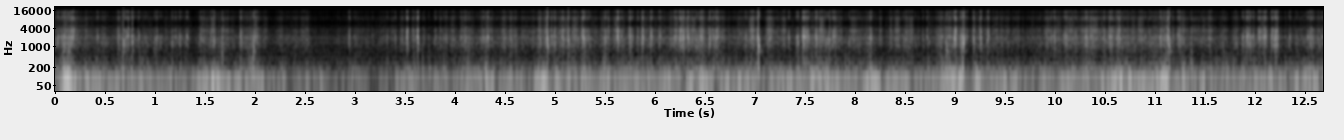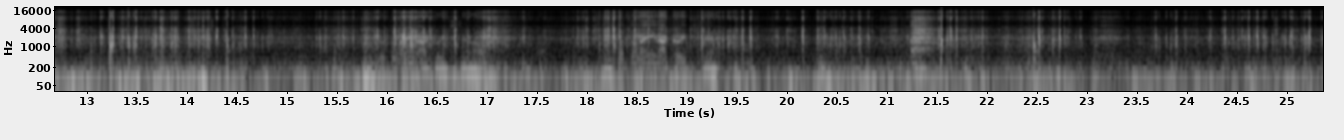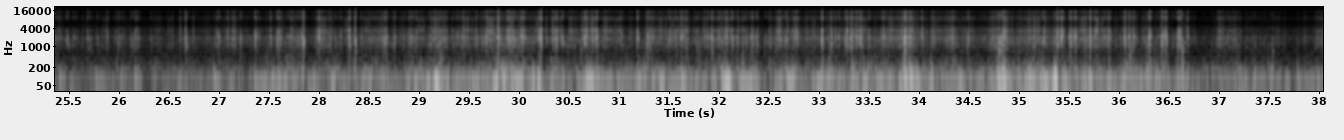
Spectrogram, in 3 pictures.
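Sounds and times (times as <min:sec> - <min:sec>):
bike rattling: 0:00.0 - 0:38.0.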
